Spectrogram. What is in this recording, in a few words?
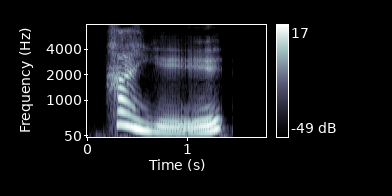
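"hanyu", Chinese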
